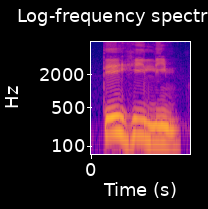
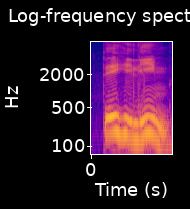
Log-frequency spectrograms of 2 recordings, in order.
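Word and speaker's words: Tehilim: No hebraico, Salmos é chamado de terrilim. Terilim se escreve T E H I L I M.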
